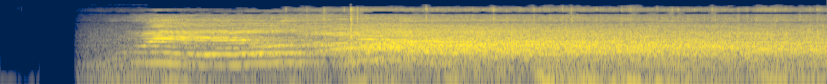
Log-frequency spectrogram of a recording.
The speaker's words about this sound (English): Wild cheering.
